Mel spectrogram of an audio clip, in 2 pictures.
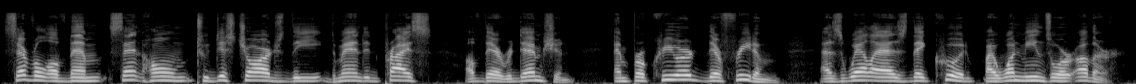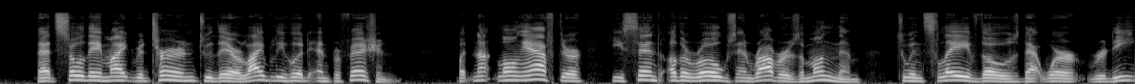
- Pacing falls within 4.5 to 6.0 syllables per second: No, 4.3 syllables/s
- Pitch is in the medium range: Yes, medium, 160 Hz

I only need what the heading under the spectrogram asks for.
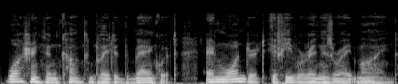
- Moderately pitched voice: No, very low, 95 Hz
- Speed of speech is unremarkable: Yes, average, 195 wpm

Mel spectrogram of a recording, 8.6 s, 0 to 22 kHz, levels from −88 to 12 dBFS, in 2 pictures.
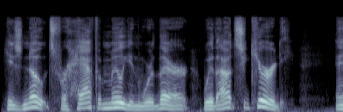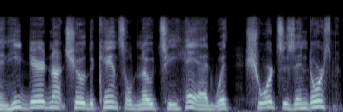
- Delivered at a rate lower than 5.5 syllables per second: Yes, 4.9 syllables/s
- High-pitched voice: No, medium, 150 Hz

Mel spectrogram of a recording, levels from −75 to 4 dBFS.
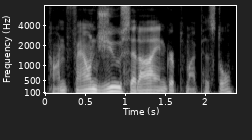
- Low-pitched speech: Yes, low, 100 Hz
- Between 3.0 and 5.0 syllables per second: Yes, 4.7 syllables/s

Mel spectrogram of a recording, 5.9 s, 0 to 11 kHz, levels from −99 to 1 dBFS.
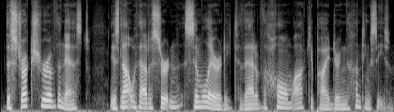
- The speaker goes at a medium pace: No, fast, 215 wpm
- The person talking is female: No, male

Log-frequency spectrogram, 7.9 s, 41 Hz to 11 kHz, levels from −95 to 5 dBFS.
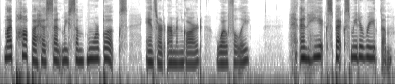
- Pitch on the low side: No, high, 205 Hz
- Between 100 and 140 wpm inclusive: Yes, slow, 135 wpm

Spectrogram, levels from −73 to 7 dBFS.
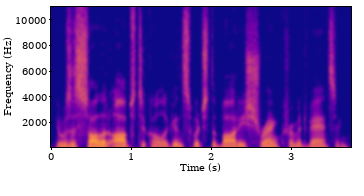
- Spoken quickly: No, average, 190 wpm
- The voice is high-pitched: No, low, 110 Hz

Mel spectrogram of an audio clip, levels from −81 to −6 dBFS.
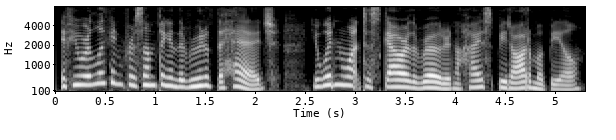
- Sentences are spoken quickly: Yes, fast, 260 wpm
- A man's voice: No, female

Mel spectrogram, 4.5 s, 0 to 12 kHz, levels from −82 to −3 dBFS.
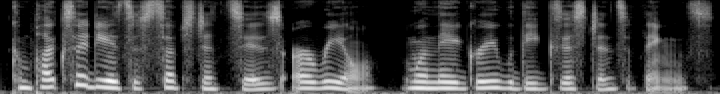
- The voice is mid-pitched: No, high, 220 Hz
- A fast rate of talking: No, average, 185 wpm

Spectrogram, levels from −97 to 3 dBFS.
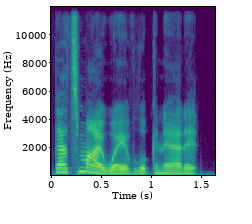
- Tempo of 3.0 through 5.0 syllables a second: No, 5.4 syllables/s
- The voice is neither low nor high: No, high, 195 Hz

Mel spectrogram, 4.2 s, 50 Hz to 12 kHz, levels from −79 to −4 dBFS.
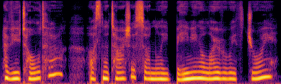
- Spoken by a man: No, female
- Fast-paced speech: No, average, 170 wpm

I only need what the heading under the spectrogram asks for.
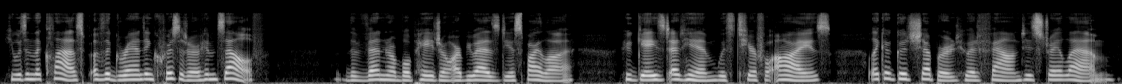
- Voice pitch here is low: No, high, 205 Hz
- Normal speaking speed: Yes, average, 170 wpm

